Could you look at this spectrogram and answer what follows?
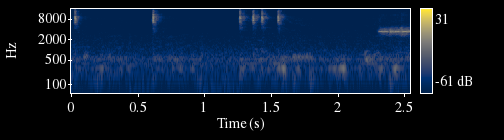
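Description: Computer mouse clicks come sharp and close in a quiet room: a single click, another, then a quick burst of three or four, followed by a faint high whine.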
